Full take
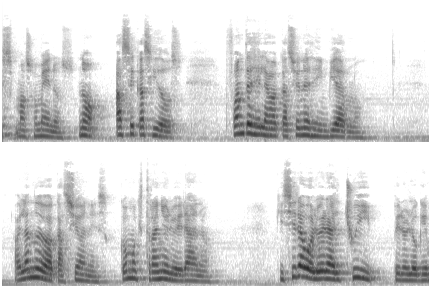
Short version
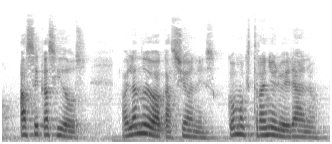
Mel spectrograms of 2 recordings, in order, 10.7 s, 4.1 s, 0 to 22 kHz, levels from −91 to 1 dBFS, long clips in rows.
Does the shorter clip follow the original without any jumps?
no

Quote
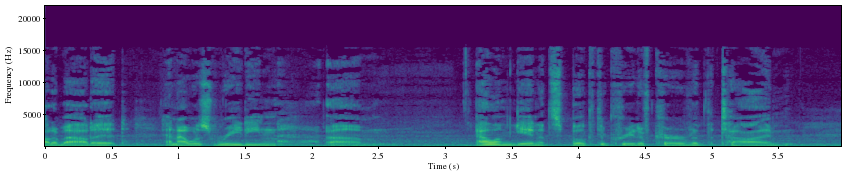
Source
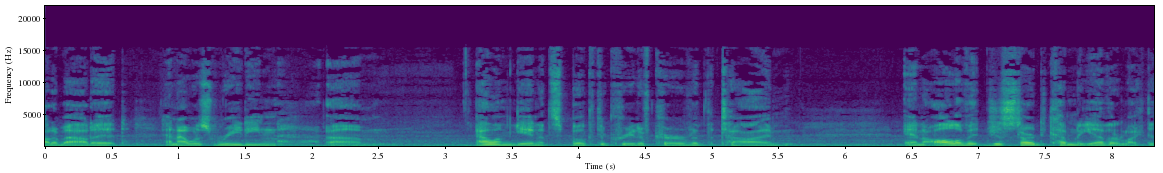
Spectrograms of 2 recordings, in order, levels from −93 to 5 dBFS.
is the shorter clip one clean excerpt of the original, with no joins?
yes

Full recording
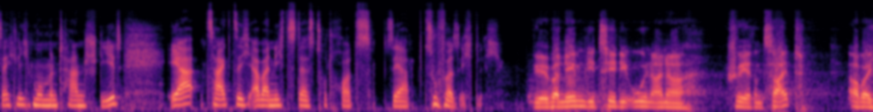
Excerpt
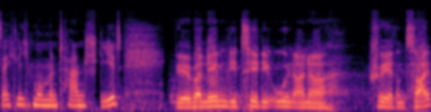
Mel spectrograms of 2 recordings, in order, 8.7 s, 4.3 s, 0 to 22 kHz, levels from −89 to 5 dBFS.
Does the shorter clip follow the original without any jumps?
no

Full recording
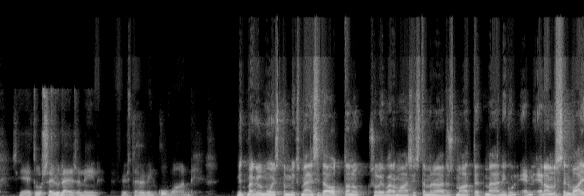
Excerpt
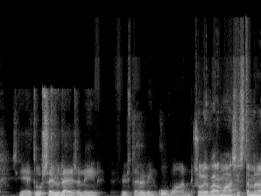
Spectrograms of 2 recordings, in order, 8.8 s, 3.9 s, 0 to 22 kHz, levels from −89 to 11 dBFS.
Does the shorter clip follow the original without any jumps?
no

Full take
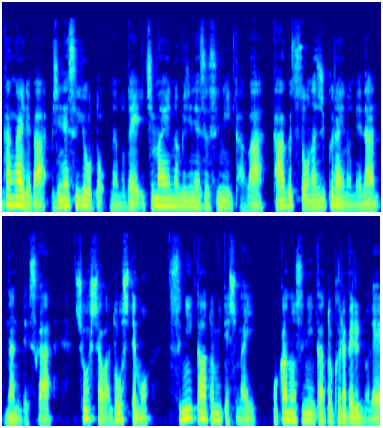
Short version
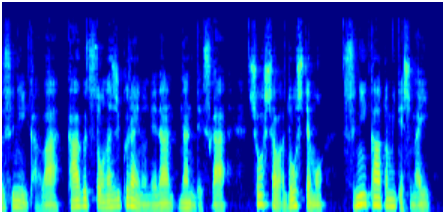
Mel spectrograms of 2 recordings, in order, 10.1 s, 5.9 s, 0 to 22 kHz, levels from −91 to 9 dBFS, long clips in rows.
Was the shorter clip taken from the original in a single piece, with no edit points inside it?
yes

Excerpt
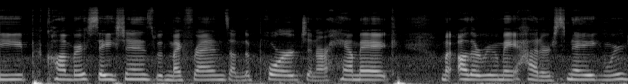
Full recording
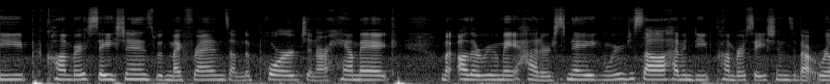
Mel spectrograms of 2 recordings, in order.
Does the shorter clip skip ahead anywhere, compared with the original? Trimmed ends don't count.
no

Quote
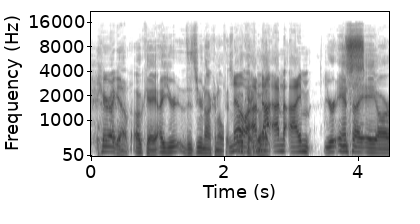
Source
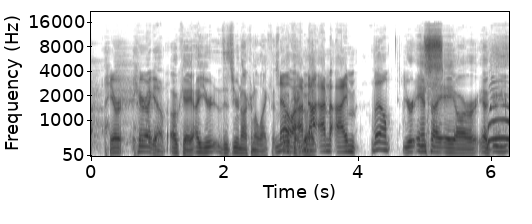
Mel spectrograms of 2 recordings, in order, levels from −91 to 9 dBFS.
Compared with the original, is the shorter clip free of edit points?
no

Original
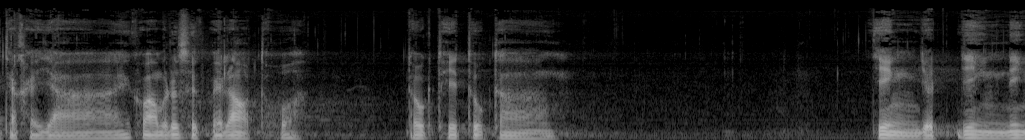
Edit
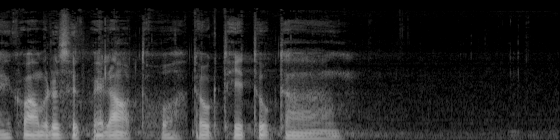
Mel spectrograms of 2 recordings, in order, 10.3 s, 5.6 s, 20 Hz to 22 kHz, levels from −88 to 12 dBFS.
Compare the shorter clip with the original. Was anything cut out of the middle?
yes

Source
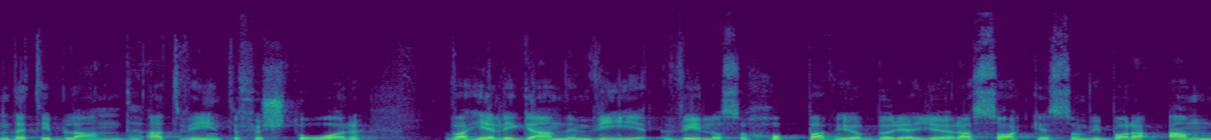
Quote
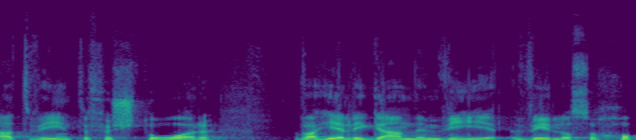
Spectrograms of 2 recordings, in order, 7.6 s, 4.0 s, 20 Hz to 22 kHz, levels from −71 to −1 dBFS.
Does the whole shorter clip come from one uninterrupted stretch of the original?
yes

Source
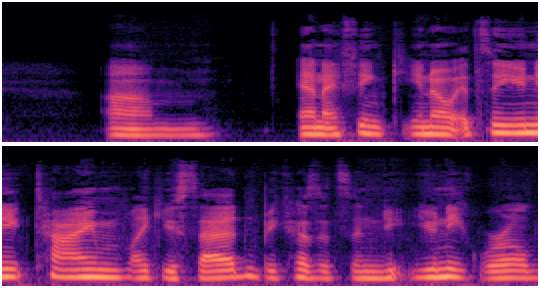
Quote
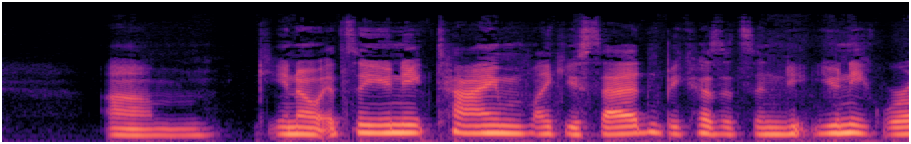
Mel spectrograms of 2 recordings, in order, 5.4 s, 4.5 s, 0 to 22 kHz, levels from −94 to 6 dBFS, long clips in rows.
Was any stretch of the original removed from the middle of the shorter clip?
yes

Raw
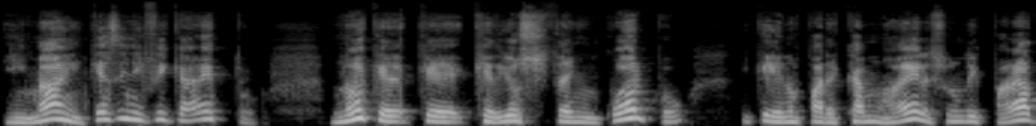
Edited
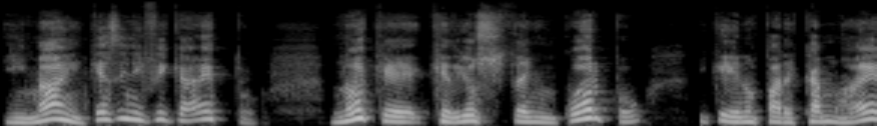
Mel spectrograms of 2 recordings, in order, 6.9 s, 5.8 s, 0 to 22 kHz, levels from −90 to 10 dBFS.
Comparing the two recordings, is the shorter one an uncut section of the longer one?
no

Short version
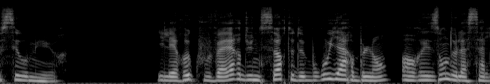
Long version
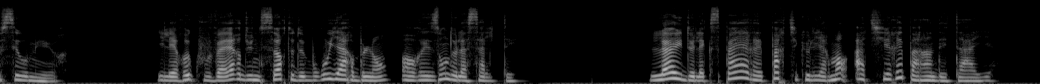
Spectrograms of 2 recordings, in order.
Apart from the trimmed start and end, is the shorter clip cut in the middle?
no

